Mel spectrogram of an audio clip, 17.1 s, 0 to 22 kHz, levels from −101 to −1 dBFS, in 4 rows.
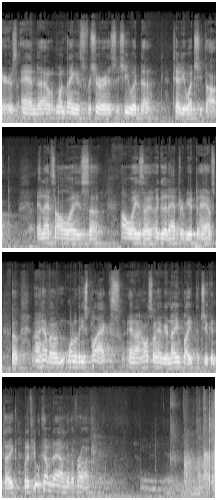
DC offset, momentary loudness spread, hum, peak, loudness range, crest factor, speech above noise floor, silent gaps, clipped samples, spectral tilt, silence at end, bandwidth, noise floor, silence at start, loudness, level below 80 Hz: under 0.1%; 13 LU; none; 0 dBFS; 3 LU; 14 dB; 23 dB; none; under 0.1%; -5.5 dB/octave; 0 s; 13.5 kHz; -36 dBFS; 0 s; -14 LUFS; -38 dBFS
